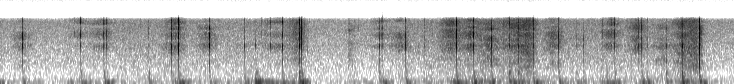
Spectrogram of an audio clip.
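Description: Long nails tap rapidly on the glass screen of a small touchscreen smartphone lying face up, its screen framed by a metal rim. The taps are short, sharp, high-pitched clicks that die away almost instantly, coming in quick irregular bursts over a faint background hiss.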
